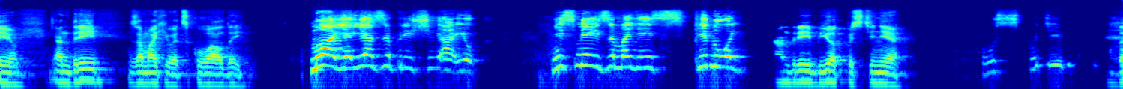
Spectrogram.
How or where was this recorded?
video call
